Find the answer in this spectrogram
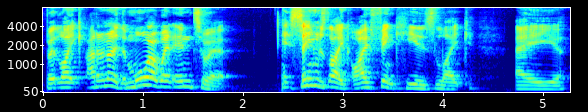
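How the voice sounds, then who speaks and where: Young british guy hosting, animated storytelling, voice a bit high. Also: moderate pace. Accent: British English. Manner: animated storyteller, laughs often, does mock voices. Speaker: host. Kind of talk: casual chat.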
